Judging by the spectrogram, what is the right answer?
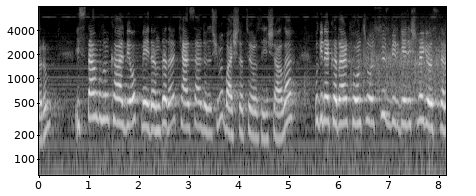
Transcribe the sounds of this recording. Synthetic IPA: oɾum | ist̪ʰanbulˠunkʰalʲbio̞kme̞jd̪anɯnd̪ad̪acʰɛnd̪sælʲd̪ø̞nyʃymybaʃlˠat̪ʰɯjo̞ɾuzinʃaːlˠːabuɟynɛkad̪aɾkʰo̞nt̪ɾo̞lʲsyzbiɾɟe̞lʲiʃmɛɟø̞st̪ʰe̞ɾ

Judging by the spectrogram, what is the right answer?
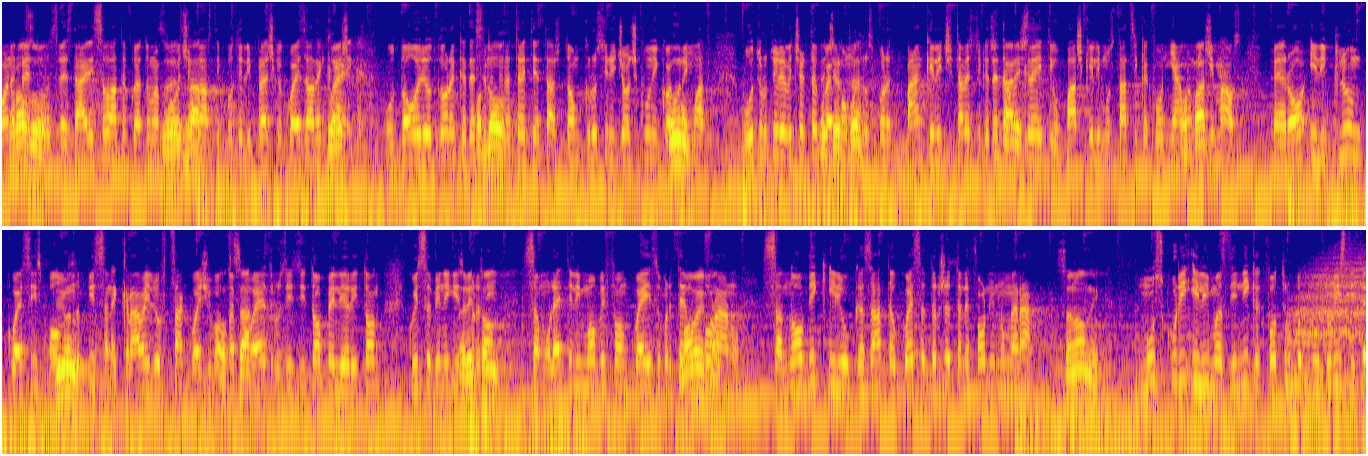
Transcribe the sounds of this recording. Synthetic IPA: ɔɛnɛɾbɛszvɛzd̪ailisɐlˠat̪əkojat̪ʊimɛɔvɛt͡ʃɛlˠast̪iput̪əliplɛʃkəkoɛzad̪ɛŋkɛjnik | od̪ɔlˠəiliod̪ɡɔɾɛkɐd̪ɛsɛmɛɾɐt̪ɾɛt̪iəɛt̪aʃd̪ɔmkɾusilid͡ʒɔɾt͡ʃklunikɔɛɔmlˠat̪ | ut̪ɾot̪ʊilivɛt͡ʃɛɾt̪əkoɛomɾospoɾɛt̪̚baŋkəilit͡ʃi̥t̪aliʃt̪oikɐd̪ɛd̪avkɾɛd̪it̪iopaʃkəilimʊst̪at̪sikɐkvɔnʲamɐviɡimawˠs | pɛɾɔʔiliklʲunkoɛsɛispɔluzzɐpisɐnɛkɾavɐiliʊft̪sakoɛʒivɔt̪ɛoɛd̪ɾʊzit̪sit̪ɔpəiliɾit̪ɔn | koisəvinəɡʲizɾɾɛt̪in | sɐmʊlɛt̪ilimɔbifɔnkoɛizʊbɾɛt̪ɛbpoɾanʊ | sɐnɔvnikiliʊkɐzat̪ɛlˠkoɛt̪sɐd̪ɤɾʒət̪ɛlɛfɔninomɛɾa | sɐnɔvnik | muskʊliʔilimɐzlinikɐkvɔt̪ɾupəkʊlˠt̪ʊɾist̪it̪ɛ

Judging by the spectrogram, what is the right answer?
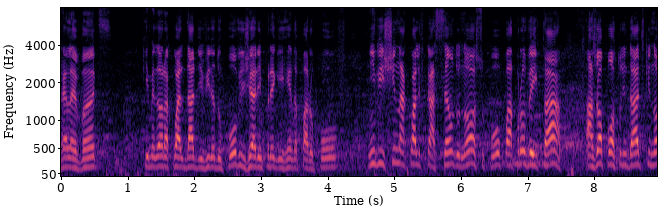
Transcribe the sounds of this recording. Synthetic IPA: helevɐ̃t̪ɪ̥s | kɪmeʎɔɾɐkwalid̪ad̪ɪd̪ɪvid̪ɐd̪ʊpovʊɪʒɛɾ̃ẽpɾeɡʊɪɦẽnd̪ɐpaɾʊpovʊ | ĩveʃt͡ʃĩʊnɐkwalifi̥kasɐ̃w̃d̪ʊnɔsʊpovʊaːpɾovejt̪aɾɐzopoɾt̪ũnid̪ad̪ɪskɪnɔ

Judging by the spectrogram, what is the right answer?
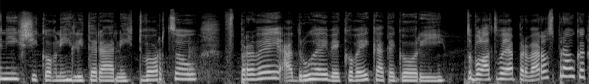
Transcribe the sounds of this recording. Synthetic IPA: niːxʃikɔʊniːɣlit̪ɛɾaːɾniːxt̪ʋɔɾt͡sɔʊfpr̩ʋɛja̰d̪ɾuɦɛjʋɛkɔʋɛjkat̪ɛɡɔːɾiːt̪ɔbɔlat̪ʋɔjapr̩ʋaːɾɔspɾaːʊkak

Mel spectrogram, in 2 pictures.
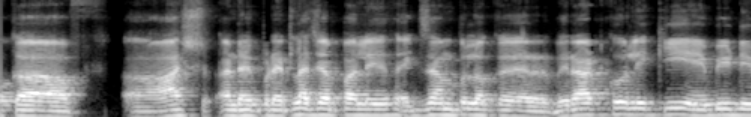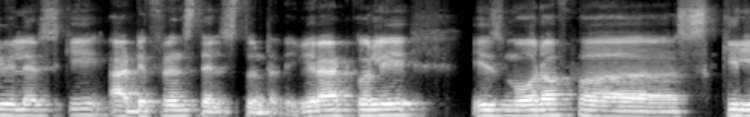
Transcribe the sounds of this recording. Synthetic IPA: ɔkɐ | aːʃɐɳʈeːipːuɽuɛʈlaːt͡ʃɛpːaːliekzaːmpɐlɔkɐʋiɾaːʈ̚koːliːkieːbiːɖiʋilɐɾskiaːɖipʰɐɾenst̪e̞lusu̥t̪uːɳʈund̪ḭʋiɾaːʈkoːli | iːzmoːɾaːpʰ | skil

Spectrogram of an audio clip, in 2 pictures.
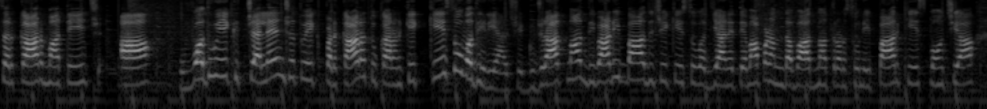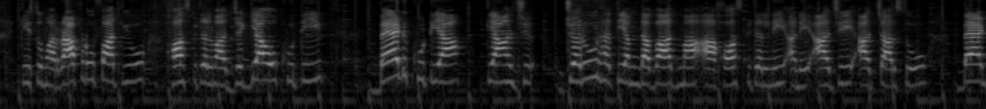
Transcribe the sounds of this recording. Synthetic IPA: səɾkaɾmaʈed͡ʒ | aʋəd̪ʱũekt͡ʃɛlẽɲd͡ʒɦət̪ũekpɾəkaɾɦət̪ũkaɾəɳ̃kekesoʋəd̪ʱiɾəɦjat͡ʃʰeɡʊd͡ʒɾat̪mãd̪iʋaɽibad̪d͡ʒekesoʋəd̪ʱjaənet̪emãpəɳəmd̪aʋad̪mãt̪ɾəɳ̃sonepaɾkespəɦʊ̃t͡ʃja | kesomãɾafɽofaʈijohɔspiʈəlmãd͡ʒəɡjaokʰuʈi | bɛɖkʰuʈjat̪jãd͡ʒ | d͡ʒəɾuɾɦət̪iəmd̪aʋad̪mãʔaɦɔspiʈəlniəneʔad͡ʒeʔat͡ʃaɾsobɛɖ

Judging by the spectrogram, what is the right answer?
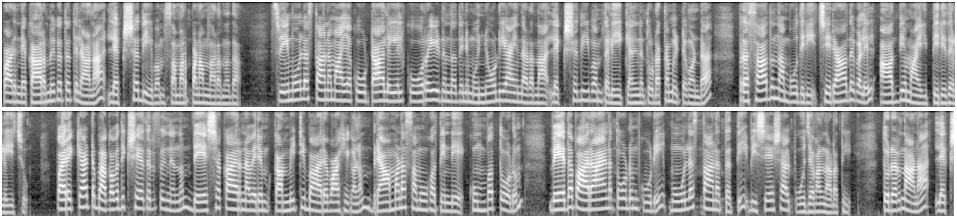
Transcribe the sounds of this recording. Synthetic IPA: pːaːɽinde̞kaːrmiɣɐt̪ːɐt̪ːilaːɳɨle̞kʂɐd̪iːʋɐmsɐmɐrpɐɳɐmnɐɽɐnːɐðɨ̰ | ɕriːmuːlɐst̪ʰaːnɐmaːjɐkuːʈːaːlɐjilkuːrɐjiɽunːɐðinɨmunːo̞ːɽijaːjinɐɽɐnːɐle̞kʂɐd̪iːʋɐmt̪eɭijikʲːɐlnɨt̪uɽɐkːɐmiʈːuɣo̞ɳɖɨ | prɐsaːd̪ʱɐnɐmbuːd̪iɾit͡ɕeɾaːðuɣɐɭilaːd̪jɐmaːjit̪iɾiðeɭijit͡ɕːṵ | pɐɾɐkʲːaːʈːɨbʱɐɡɐʋɐðikʂe̞ːt̪ɾrɐt̪ːilninːumd̪e̞ːɕɐkaːɾɐɳɐʋɐɾumkɐmːitːibʱaːɾɐʋaːhiɣɐɭumbɾaːmːɐɳɐsɐmuːhɐt̪ːinde̞kumbɐt̪ːo̞ːɽum | ʋe̞ːd̪ɐpaːɾaːjɐɳɐt̪ːo̞ːɽumkuːɽimuːlɐst̪ʰaːnɐt̪ːet̪ːiʋiɕe̞ːʂaːlpuːd͡ʑɐɣɐɭnɐɽɐt̪ːi | t̪uɽɐrnːaːɳɨle̞kʂ

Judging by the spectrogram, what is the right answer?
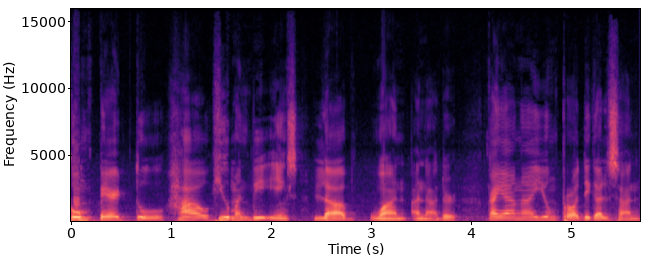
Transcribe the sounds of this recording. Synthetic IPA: kʊmpɛɹd̪̚t̪ʊhawhjuːmɐ̃nbiːʔɪ̃ŋs | lavwanʔɐ̰na̰d̪ɛɹkɐjaŋajʊŋpɾod̪ɪɡɐlsa̰n

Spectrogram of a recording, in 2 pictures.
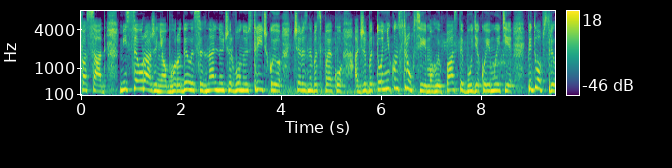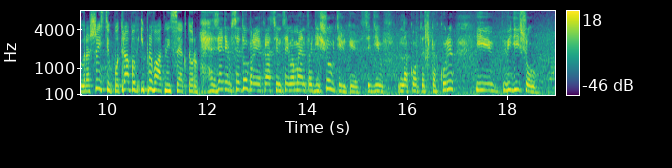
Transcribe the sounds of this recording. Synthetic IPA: fɐsɑd̪mʲist̪sɛʊɾɑʒenʲːɐɔbɦɔɾɔd̪ɪlˠɪsɪɦnɑlʲnɔjʊt͡ʃerʋɔnɔjʊst̪ɾʲit͡ʃkɔjʊt͡ʃɛɾeznebespɛkʊɐd͡ʒɛbet̪ɔnʲːikɔnst̪ɾukt͡sʲijimɔɦlˠɪwpɑst̪ɪbudʲjɐkɔjimɪtʲipʲid̪ɔbst̪ʲɾʲilˠrɐʃɪsʲtʲiwpɔt̪ɾɑpɪwipɾɪʋɑt̪nɪjsɛkt̪ɔrzʲatʲɐmwsɛd̪ɔbɾɛjɐkɾɑsʋʲint̪sɛjmɔmɛnt̪ɔdʲijʃɔwtʲilʲkɪsʲɐdʲiwnɐkɔrt̪ɐt͡ʃkɐxkʊɾɪwiʋʲidʲijʃɔw

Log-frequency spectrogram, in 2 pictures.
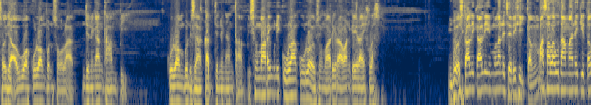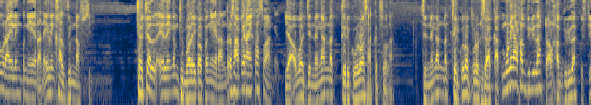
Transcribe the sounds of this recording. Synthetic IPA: sɔja̰ʔwɔhkulɔmpʊnsola̰t̪̚d͡ʒənəŋant̪ampḭ | kulɔmpʊnzakat̪̚dd͡ʒ̥ənəŋant̪a̰mpisəŋmaɾimunikulakulɔsəŋmaɾiɾawankəiɾaixlas | mbɔʔsə̥kalikalimulane̥d͡ʒ̥a̤ɾʔiɦikamma̰salahut̪amanekit̪ɔuɾailɪŋpəŋeɾa̰nʔelɪŋxaðunːafsi | d̥ʒ̥a̤̥d͡ʒ̥a̤lḛleŋəmd̪̥i̤molaikɔpəŋeɾant̪əɾʊsapeɾaixlaswaŋə̰t̪̚ja̰ʔwɔhd͡ʒənəŋanːək̚d̪̥ɪ̤rkulɔsa̰ɡ̥ət̪̚so̰la̰t̪̚ | ʒ̥ənəŋanːək̚d̪̥ɪrkulɔpuɾʊnzaka̰t̪̚munɪŋalhamd̪ulilahd̪ɔa̰lhamd̪ulilahɡ̥ust̪i

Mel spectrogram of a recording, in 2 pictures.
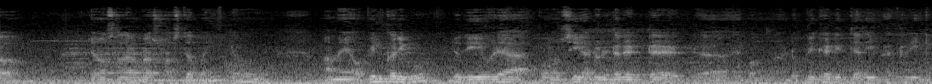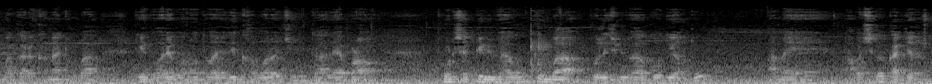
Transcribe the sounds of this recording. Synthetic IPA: ɔ | d͡ʒəñɔsad̪ʱaɾə̃ɳɾɔswast̪ʰjəpãĩt̪eũ | a̰meəpilkəɾiɦũ | d͡ʒod̪ʱiebeɭjakɔ̃siaɖulʈeɾeʈeɖ | ebɔŋ | ɖuplikʰeʈit̪jaɾipʰɛk̚ʈəɾikĩmbakaɾəkʰanakĩmba | keɡʱɔɾebɔnaʋt̪ʰɔʋad͡ʒod̪ʱikʰəbəɾɔt͡ʃʰit̪aɦaleapɽ̃ɔ | pʰuʈsekʈiʋibʱaɡũkĩmbapolisʋibʱaɡkod̪iant̪ũ | a̰me | a̰ʋəsjəkɔkaɾd͡ʒən

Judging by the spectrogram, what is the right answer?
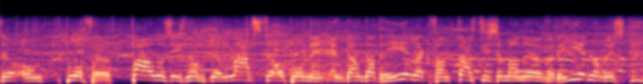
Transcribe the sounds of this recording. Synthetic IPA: əʔɔntplɔfə | pawləs̬ɪsnɔχdəlaːtstəoponɛntɛndɑndɔtɦɪːərləkfɑntɑstisəmanøːvərɦiːrnɔxɪs

